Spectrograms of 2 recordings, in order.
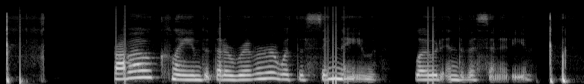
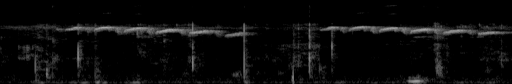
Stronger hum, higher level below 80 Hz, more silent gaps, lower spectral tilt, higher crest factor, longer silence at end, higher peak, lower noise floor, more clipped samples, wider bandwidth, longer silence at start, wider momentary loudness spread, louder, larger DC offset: neither; first, -48 dBFS vs -64 dBFS; first, 0.99-1.06 s vs none; first, -7 dB/octave vs 0.5 dB/octave; about the same, 16 dB vs 20 dB; first, 0.15 s vs 0 s; first, -2 dBFS vs -10 dBFS; first, -87 dBFS vs -50 dBFS; neither; second, 15 kHz vs 17 kHz; second, 0.05 s vs 0.2 s; second, 13 LU vs 16 LU; first, -18 LUFS vs -25 LUFS; neither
